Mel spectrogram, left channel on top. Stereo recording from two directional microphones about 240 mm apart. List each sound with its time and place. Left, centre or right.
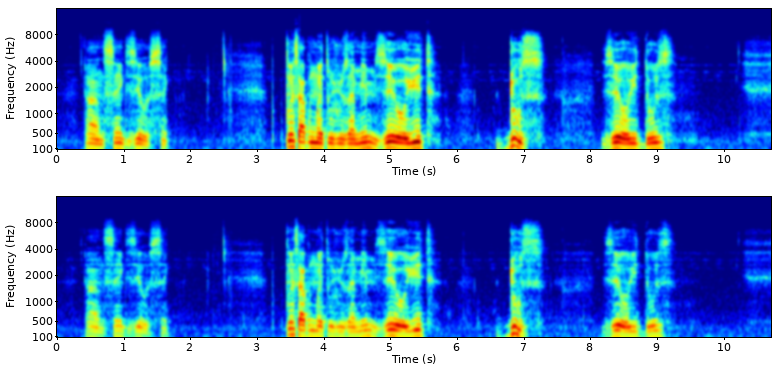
0.3 s speech: left
6.7 s speech: left
10.3 s a sound: left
